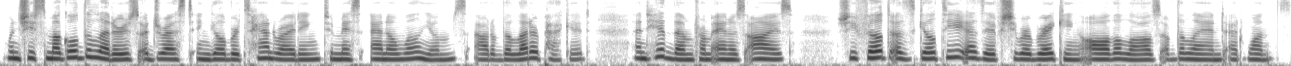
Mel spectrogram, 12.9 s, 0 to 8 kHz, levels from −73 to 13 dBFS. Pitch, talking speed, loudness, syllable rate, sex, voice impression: 225 Hz, 190 wpm, -18 LUFS, 4.7 syllables/s, female, very feminine, very young, very thin, slightly relaxed, slightly weak, dark, very soft, slightly muffled, fluent, slightly raspy, very cute, intellectual, very refreshing, sincere, very calm, friendly, reassuring, very unique, elegant, very sweet, very kind, slightly sharp, modest, light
